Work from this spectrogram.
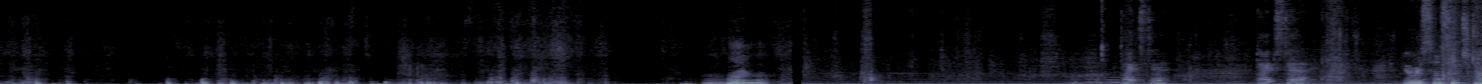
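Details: Playful sausage dog (Dachshund) puppies indoors: breathy panting and scuffling, then a run of short, harmonic yips and low growls, several in quick succession with uneven spacing, over a steady low hum.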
